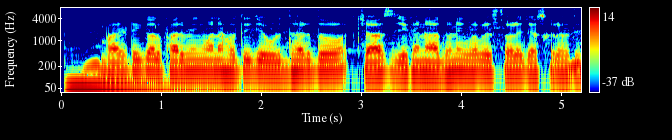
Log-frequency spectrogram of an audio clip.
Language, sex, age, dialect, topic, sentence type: Bengali, male, 25-30, Western, agriculture, statement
